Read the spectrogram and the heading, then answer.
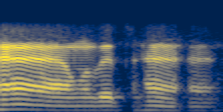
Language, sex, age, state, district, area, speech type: Bengali, male, 45-60, West Bengal, South 24 Parganas, urban, conversation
